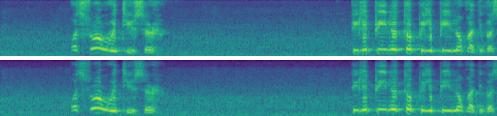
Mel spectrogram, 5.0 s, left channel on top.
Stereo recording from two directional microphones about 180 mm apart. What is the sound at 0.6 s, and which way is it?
Speech, 20° left (ahead or behind).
